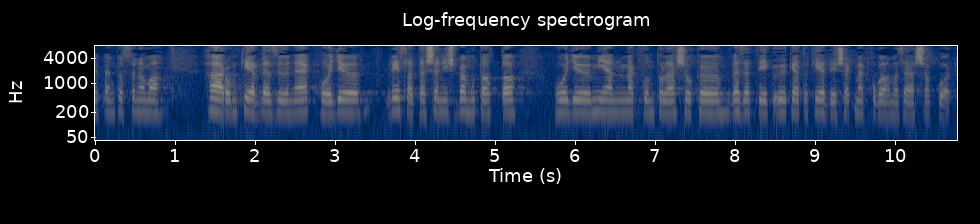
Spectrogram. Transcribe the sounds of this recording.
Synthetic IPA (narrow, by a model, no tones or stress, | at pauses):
eːpɛŋkø̞sø̞nø̞mɒ | haːɾo̞mkeːrd̪ɛzøːnɛkho̞ɟ | reːslɛt̪ɛʃɛniʒbɛmut̪ɒt̪ːɒ | ho̞ɟmijɛnmɛkfo̞n̪t̪o̞laːʃo̞kʋɛzɛt̪ːeːkøːkɛt̪ɒkeːrd̪eːʃɛkmɛkfo̞ɡɒlmɒzaːʃɒko̰r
